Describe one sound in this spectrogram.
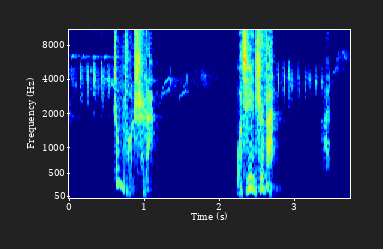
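A young man speaks cheerfully and coaxingly, close by.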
